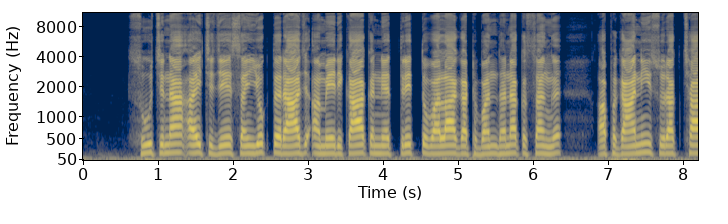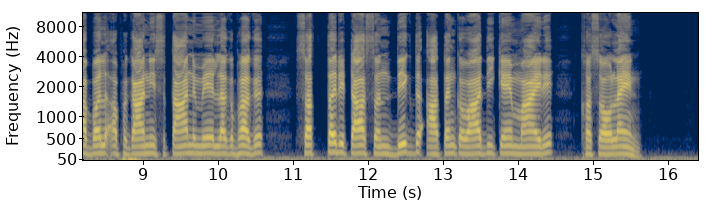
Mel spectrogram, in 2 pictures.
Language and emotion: Maithili, neutral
